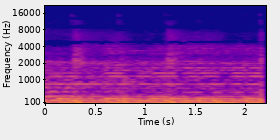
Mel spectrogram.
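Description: Live rock band playing an instrumental passage: electric bass and electric guitar through amplifiers, with sharp strokes on the beat about once a second.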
